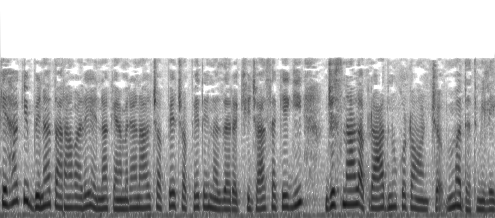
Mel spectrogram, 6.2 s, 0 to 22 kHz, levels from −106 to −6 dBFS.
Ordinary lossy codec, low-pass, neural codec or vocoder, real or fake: MP3, 64 kbps; 7.2 kHz; vocoder, 44.1 kHz, 80 mel bands, Vocos; fake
